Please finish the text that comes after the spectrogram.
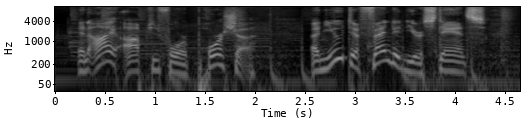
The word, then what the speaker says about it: Porsche: Speaking of not my thing, Porsche, at least not usually.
